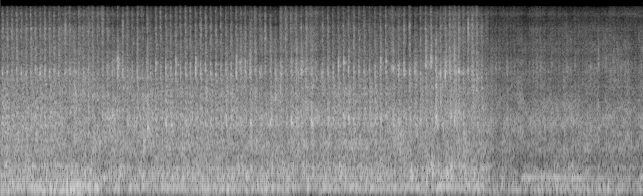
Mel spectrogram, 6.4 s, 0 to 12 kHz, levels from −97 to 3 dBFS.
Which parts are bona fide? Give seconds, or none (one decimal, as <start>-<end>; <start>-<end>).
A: 0.0-0.6; 1.5-2.4; 3.2-3.9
